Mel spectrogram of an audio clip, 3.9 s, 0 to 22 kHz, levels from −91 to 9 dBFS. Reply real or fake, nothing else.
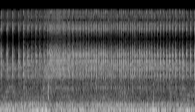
fake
